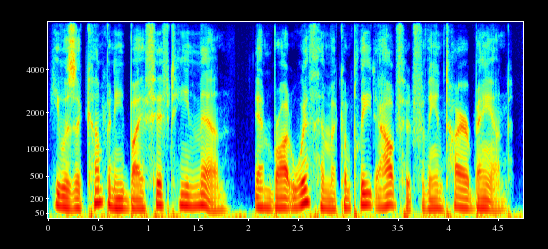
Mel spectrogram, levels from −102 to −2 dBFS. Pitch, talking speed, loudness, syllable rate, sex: 105 Hz, 215 wpm, -18 LUFS, 6.0 syllables/s, male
